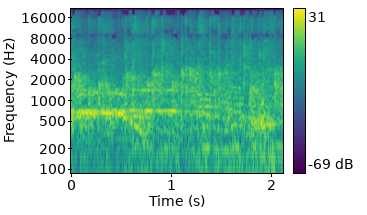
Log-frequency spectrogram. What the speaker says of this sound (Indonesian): Beri tepuk tangan untuk kalian dulu.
